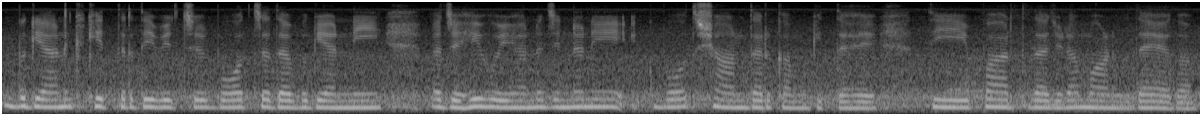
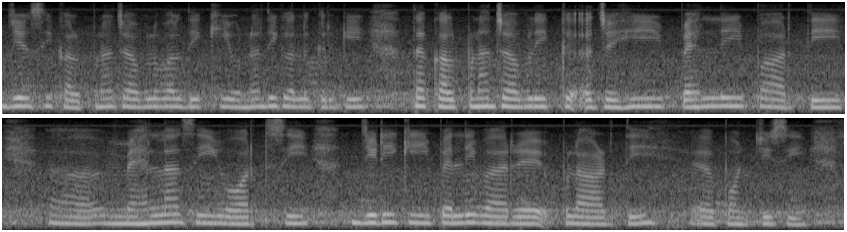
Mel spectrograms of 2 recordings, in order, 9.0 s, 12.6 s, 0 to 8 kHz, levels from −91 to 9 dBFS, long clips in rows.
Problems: none marked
